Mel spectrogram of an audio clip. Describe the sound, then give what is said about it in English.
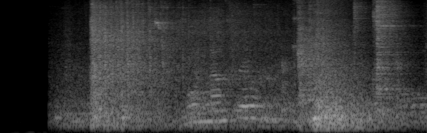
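Heavy prison doors at a high-security correctional facility in Stillwater, Minnesota, slide and clank shut behind a visitor heading inside, several loud metallic bangs over a sustained rumble, with indistinct voices murmuring in the background. “layers of prison doors shut behind Secretary of State Steve Simon as he heads inside”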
